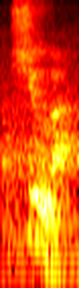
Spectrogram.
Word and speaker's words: teshuvah: In Israel, they don't say teshuvah. Let's reduce this down to what we normally mark it as a little possibly there, because there's a shava under the letter tav. They're going to say shuva.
